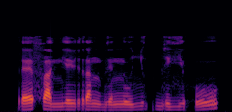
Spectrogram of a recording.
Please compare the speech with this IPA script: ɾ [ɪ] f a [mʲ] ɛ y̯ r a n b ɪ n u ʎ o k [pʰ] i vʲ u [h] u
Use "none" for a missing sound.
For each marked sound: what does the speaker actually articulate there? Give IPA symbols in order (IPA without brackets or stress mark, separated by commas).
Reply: ɛ, mʲ, b, h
